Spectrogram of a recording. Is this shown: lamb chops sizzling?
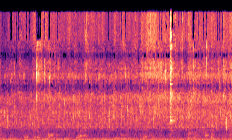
yes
